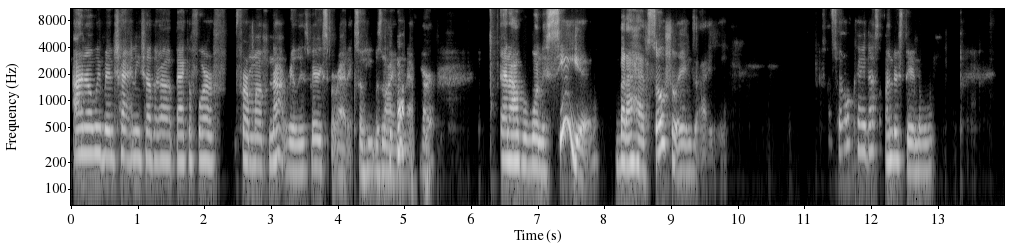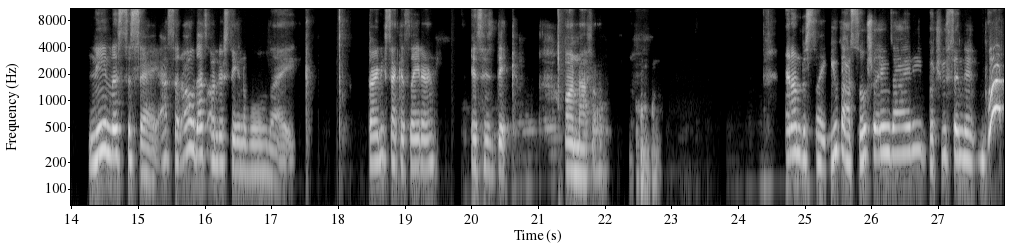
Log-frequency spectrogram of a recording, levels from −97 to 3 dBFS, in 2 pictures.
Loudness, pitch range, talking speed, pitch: -22 LUFS, 170-255 Hz, 160 wpm, 210 Hz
